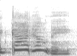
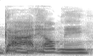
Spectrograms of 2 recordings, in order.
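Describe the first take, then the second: First: "God help me" breathed very softly, almost a whisper; soft surrendered prayer. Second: Said in the usual way. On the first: Shown as a demonstration. Pastor teaching the congregation a hushed, gentle prayer. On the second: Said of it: "So instead of saying".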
